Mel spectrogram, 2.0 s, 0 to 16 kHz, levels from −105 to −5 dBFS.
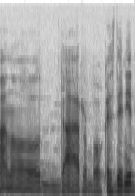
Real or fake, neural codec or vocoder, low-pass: fake; vocoder, 44.1 kHz, 128 mel bands every 256 samples, BigVGAN v2; 14.4 kHz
